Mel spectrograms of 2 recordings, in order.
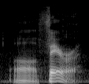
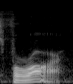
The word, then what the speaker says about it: Farrar: Here in Meridian, her maiden name is pronounced Farah. Where she came from, it was Farrar.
